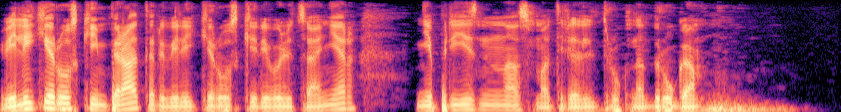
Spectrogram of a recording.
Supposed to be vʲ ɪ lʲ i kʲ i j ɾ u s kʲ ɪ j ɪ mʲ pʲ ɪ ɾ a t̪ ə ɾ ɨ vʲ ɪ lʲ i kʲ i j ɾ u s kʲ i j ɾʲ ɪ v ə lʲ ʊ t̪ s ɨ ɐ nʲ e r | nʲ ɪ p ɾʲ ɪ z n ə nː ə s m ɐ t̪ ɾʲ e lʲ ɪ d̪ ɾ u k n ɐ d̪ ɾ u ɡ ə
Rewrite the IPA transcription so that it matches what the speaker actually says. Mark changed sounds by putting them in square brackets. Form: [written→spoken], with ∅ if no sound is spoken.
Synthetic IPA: vʲ ɪ lʲ i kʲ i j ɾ u s kʲ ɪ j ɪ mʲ pʲ ɪ ɾ a t̪ ə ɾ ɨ vʲ ɪ lʲ i kʲ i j ɾ u s kʲ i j ɾʲ ɪ v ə lʲ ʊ t̪ s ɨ ɐ nʲ e r | nʲ ɪ p ɾʲ [ɪ→i] z n ə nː ə s m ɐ t̪ ɾʲ e lʲ ɪ d̪ ɾ u k n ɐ d̪ ɾ u ɡ ə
